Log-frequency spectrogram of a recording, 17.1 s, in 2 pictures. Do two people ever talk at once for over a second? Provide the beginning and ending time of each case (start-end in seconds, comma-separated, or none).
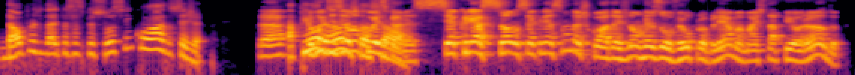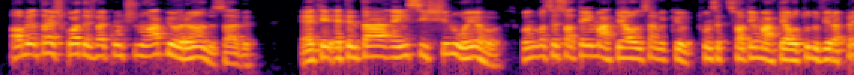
2.9-4.2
